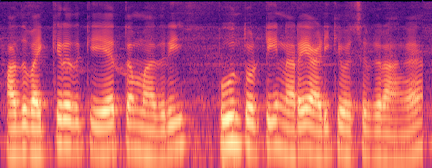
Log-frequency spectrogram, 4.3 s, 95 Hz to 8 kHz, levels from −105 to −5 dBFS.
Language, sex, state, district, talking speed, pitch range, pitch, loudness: Tamil, male, Tamil Nadu, Kanyakumari, 110 wpm, 135-160 Hz, 145 Hz, -17 LUFS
